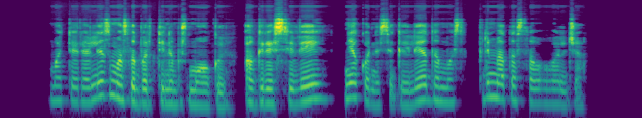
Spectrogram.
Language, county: Lithuanian, Vilnius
